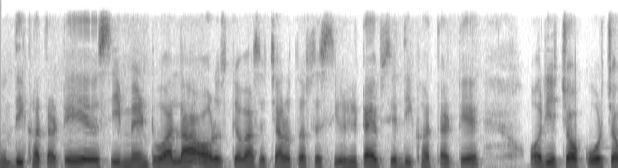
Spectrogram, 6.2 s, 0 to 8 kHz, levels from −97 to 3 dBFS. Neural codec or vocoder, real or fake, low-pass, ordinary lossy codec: none; real; 7.2 kHz; none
